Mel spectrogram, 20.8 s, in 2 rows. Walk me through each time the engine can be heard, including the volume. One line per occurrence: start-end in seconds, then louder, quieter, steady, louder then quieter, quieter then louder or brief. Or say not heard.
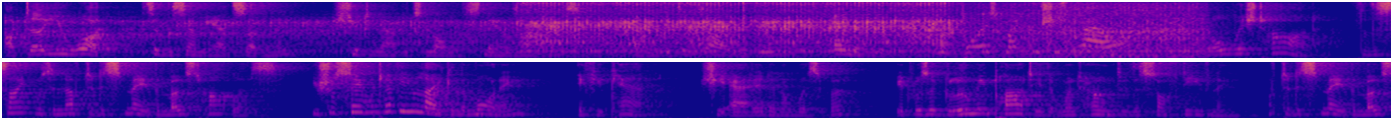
0.0-9.1 louder.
